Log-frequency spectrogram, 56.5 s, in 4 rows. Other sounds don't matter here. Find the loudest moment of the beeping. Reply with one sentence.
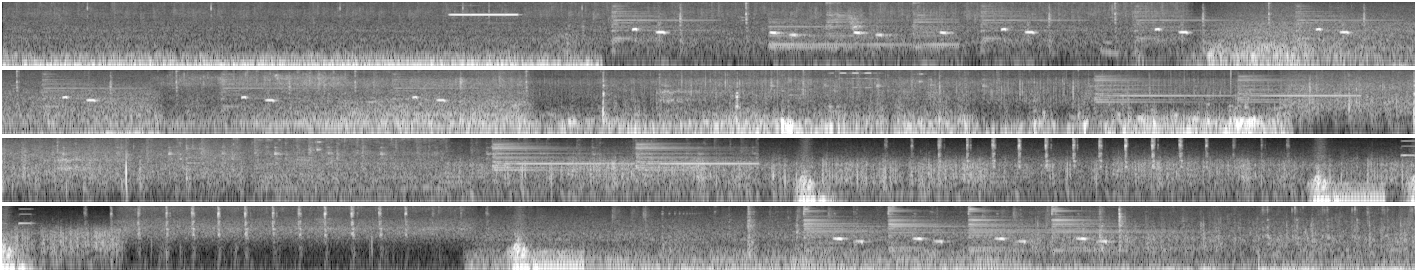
The loudest moment of the beeping is at 5 seconds.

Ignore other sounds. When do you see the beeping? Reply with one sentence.
You can hear the beeping from 4.5 to 5.7 s, from 22.4 to 23.1 s and from 42.2 to 42.9 s.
